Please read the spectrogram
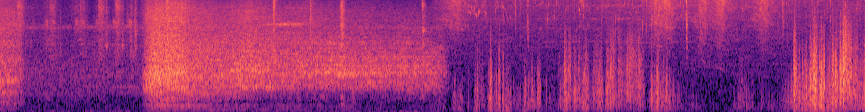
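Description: A steady rushing noise with a faint low hum lasts about three seconds. It is followed by a run of short, irregular rubbing and knocking sounds as a tractor cab's controls and windows are wiped down with a cloth.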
